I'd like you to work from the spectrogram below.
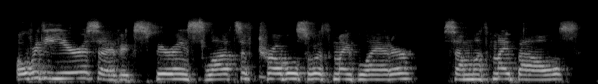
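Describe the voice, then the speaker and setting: A woman's high, flat, monotone voice at a fairly slow pace over a quiet background. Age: 60s. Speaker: patient speaker. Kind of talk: prepared talk read aloud. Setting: online webinar.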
